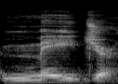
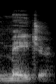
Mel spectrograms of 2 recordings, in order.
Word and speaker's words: major: The word is major. Okay, so be very careful with the pronunciation, not major, that J in the middle, major.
